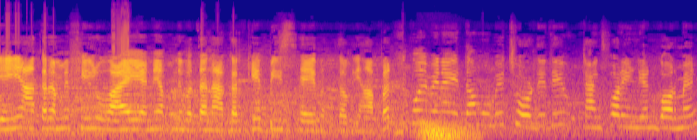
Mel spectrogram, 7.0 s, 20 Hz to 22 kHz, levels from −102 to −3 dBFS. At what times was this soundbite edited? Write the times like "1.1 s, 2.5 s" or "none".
4.0 s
